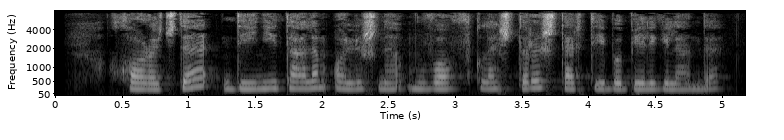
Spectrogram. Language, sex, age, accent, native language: Uzbek, female, 18-24, Farg'ona, Uzbek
